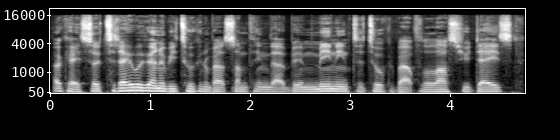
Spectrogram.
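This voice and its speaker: Hoarse low-voiced man chatting. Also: fairly even intonation, fast, no echo. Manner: chatty, rambling, talks straight to viewers. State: lost his voice. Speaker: channel host. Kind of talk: casual commentary to camera. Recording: soft music underneath.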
